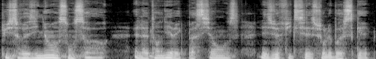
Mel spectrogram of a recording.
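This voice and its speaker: Soft-toned man reading a novel aloud. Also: mid-range voice, normal speed, breathy edge. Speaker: audiobook narrator. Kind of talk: scripted narration.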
